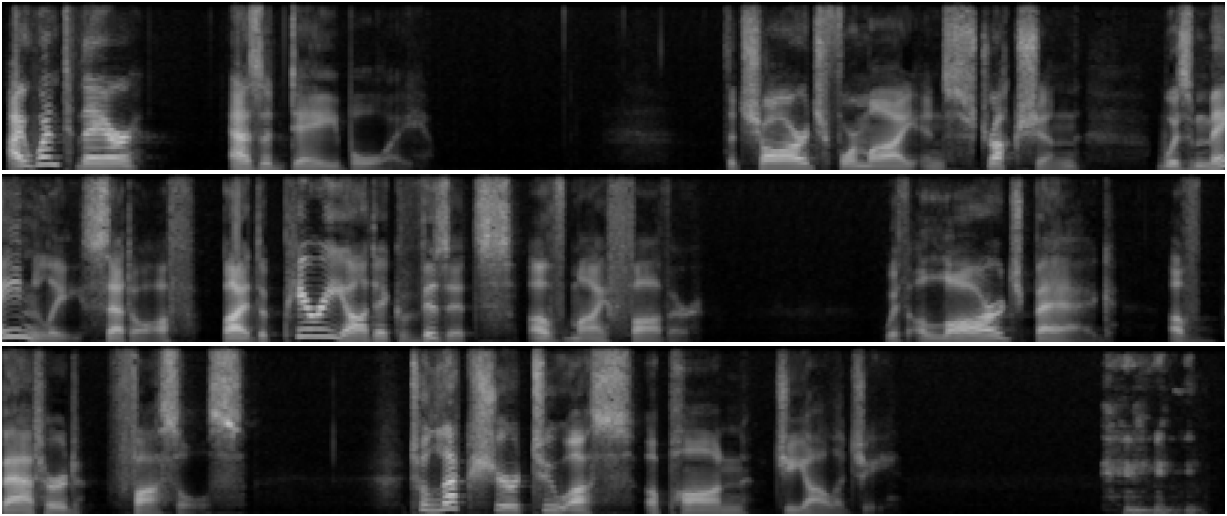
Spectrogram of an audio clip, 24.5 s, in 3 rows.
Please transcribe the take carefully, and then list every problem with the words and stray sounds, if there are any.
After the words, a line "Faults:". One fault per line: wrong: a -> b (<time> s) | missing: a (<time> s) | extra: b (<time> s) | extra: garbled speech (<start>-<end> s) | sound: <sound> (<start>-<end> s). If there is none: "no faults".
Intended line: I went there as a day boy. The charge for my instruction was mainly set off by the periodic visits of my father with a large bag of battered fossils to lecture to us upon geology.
I went there as a day boy. The charge for my instruction was mainly set off by the periodic visits of my father with a large bag of battered fossils to lecture to us upon geology.
Faults:
sound: laugh (23.6-24.4 s)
